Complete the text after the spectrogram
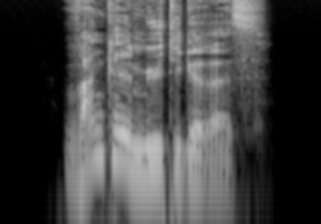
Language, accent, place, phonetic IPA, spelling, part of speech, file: German, Germany, Berlin, [ˈvaŋkəlˌmyːtɪɡəʁəs], wankelmütigeres, adjective, De-wankelmütigeres.ogg
- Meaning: strong/mixed nominative/accusative neuter singular comparative degree of wankelmütig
